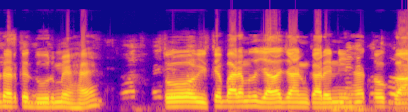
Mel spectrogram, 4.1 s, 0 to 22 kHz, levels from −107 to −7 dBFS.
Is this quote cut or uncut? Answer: uncut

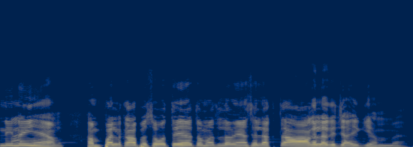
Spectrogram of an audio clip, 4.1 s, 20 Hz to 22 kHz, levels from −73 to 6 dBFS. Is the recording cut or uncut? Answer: uncut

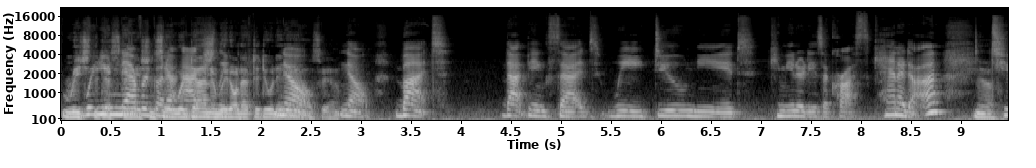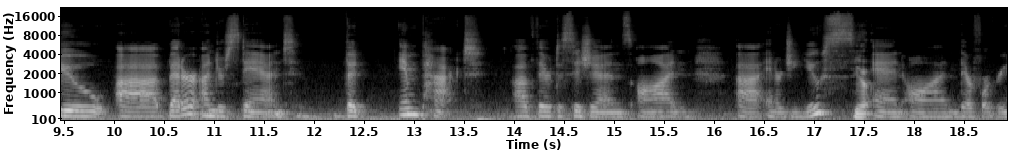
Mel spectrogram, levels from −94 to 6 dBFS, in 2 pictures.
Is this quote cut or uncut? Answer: uncut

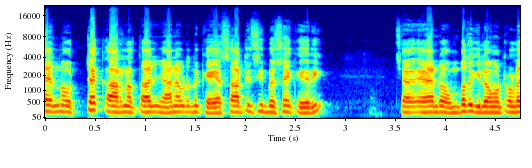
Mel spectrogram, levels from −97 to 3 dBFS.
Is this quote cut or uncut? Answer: uncut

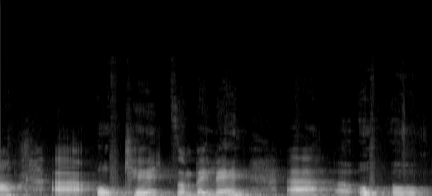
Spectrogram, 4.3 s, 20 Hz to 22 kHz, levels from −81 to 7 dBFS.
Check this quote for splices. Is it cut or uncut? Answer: uncut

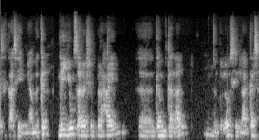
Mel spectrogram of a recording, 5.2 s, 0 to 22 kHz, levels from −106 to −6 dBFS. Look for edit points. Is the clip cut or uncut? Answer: cut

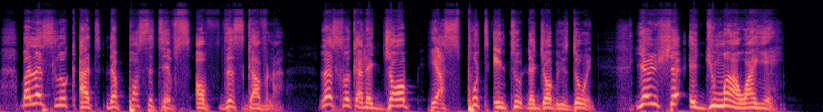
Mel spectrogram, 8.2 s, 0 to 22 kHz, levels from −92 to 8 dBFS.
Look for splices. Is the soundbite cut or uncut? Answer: uncut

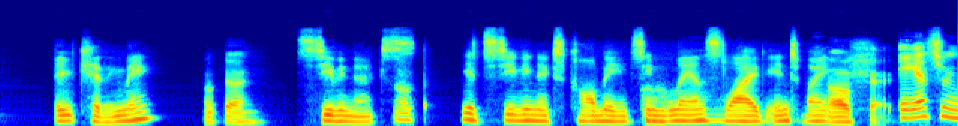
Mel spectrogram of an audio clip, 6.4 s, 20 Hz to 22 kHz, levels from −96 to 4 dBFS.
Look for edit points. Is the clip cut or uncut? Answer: uncut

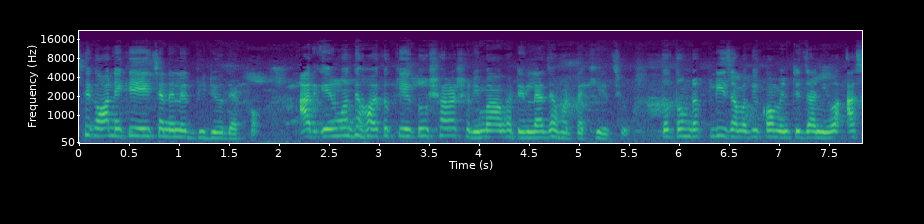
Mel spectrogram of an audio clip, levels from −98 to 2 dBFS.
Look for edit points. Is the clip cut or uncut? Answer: uncut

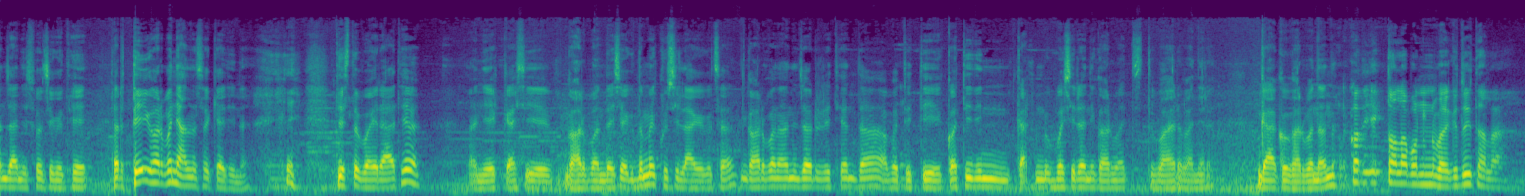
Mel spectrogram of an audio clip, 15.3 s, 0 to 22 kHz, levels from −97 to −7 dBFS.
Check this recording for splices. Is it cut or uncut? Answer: cut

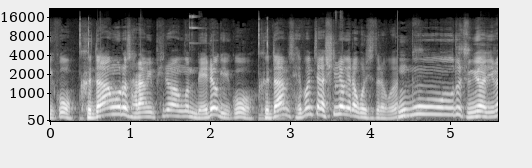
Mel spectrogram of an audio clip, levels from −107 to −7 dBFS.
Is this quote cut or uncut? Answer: uncut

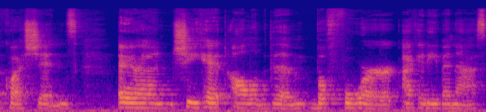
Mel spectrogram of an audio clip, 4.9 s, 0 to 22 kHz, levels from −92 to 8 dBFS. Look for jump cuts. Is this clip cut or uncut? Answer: uncut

